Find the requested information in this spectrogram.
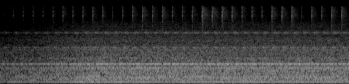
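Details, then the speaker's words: PicoSure picosecond laser firing during tattoo removal: steady machine hum and tone with fast regular clicking pulses, about four a second; 3.2 spot, second pass slightly stronger for residual black pigment, first session. "donc là je suis à 3 2 je vais passer une autre fois un tout petit peu plus puissant pour essayer d'aller chercher les pigments résiduelles entre eux que les noirs"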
